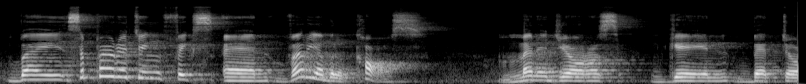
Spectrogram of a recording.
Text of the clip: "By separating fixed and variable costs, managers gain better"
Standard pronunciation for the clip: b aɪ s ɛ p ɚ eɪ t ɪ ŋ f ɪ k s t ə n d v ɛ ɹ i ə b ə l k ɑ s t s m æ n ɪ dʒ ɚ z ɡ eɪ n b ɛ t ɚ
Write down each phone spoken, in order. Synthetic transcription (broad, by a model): b aɪ s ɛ p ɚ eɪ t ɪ ŋ f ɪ k s ə n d v ɛ ɹ i ə b ə l k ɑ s s m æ n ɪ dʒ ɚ s ɡ eɪ n b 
